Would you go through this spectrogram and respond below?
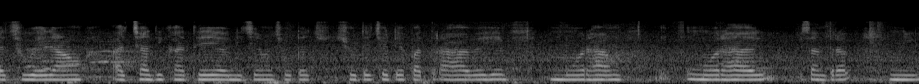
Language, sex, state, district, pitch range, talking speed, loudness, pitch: Hindi, female, Chhattisgarh, Kabirdham, 215-220 Hz, 145 wpm, -31 LUFS, 220 Hz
